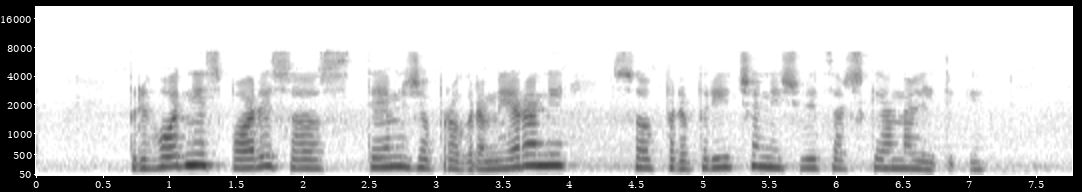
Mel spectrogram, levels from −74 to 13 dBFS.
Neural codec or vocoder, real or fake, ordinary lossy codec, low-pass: none; real; none; 7.2 kHz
